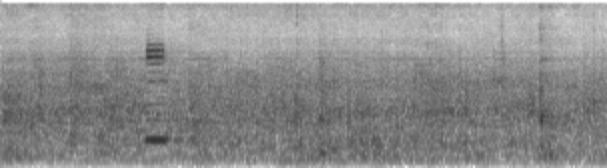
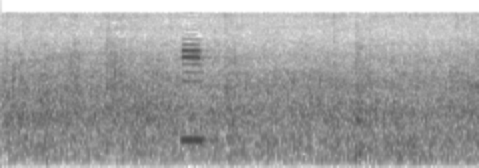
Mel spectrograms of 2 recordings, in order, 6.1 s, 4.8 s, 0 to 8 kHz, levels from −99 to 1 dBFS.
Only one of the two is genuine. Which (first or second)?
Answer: second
